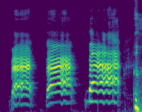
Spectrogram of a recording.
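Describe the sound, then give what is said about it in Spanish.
A voice imitates a goat bleating: three loud, wavering bleats in steady succession, followed by a short thump at the end. “Y pasa una chiva, pasa una chiva a un lado de ellos así.”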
